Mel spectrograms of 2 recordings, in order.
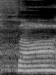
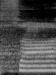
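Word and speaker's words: ث: So these two letters zal and sa have same pronunciation but have different sounds and different shapes.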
